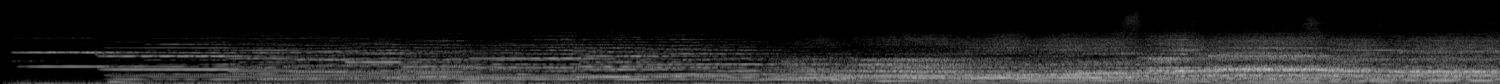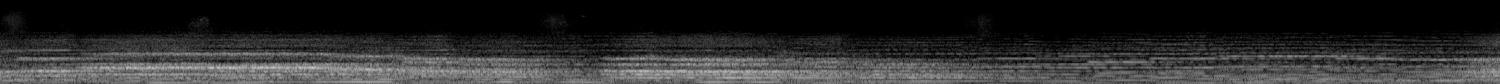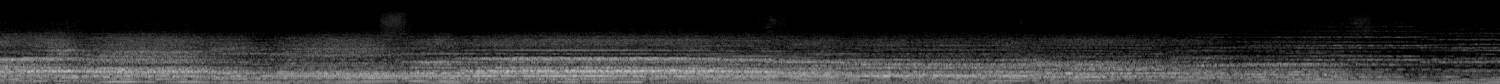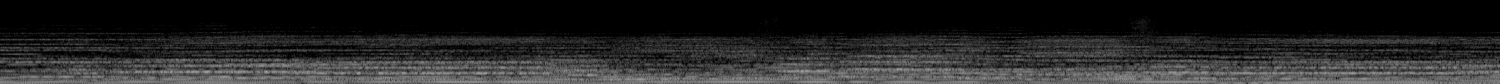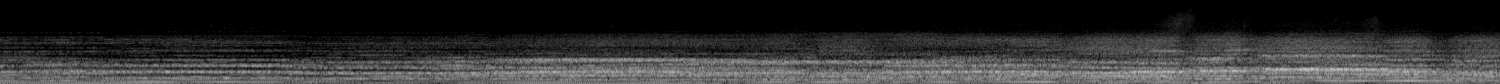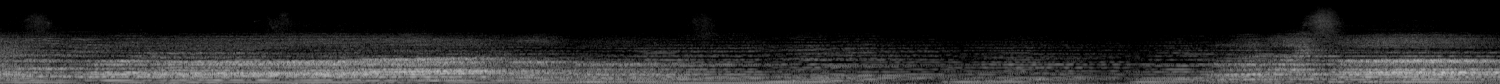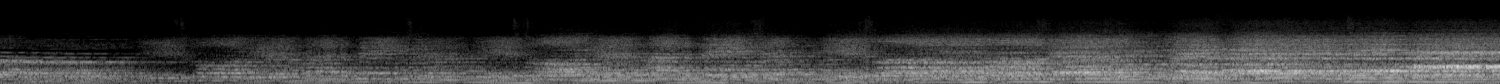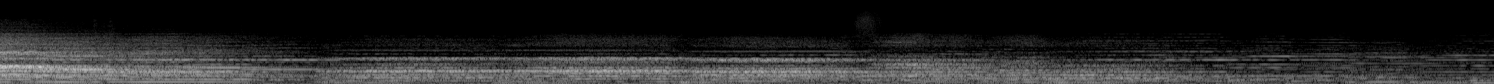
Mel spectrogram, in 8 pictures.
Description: This Sunday (All Saints Sunday, I believe) we are singing at both services Brahms' "How Lovely is Thy Dwelling Place," a beautiful but uber-difficult (at least for a church choir) choral piece from Johannes' German Requiem.
I just wish the soprano part weren't so high so much of the time.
